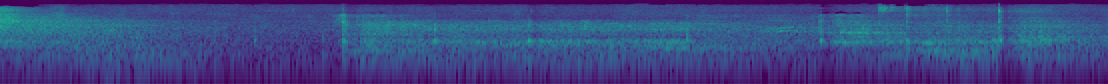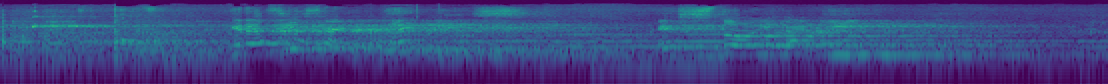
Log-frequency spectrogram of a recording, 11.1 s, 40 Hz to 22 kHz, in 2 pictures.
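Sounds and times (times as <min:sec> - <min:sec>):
film soundtrack over loudspeakers: 0:00.0 - 0:11.0.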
